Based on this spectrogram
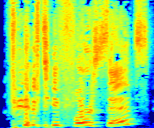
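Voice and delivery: slow, high, laughing through it; laughing disbelief. Retold or imitated. Realizing the savings is tiny, slow laughing disbelief. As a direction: laugh out the number in amazement.

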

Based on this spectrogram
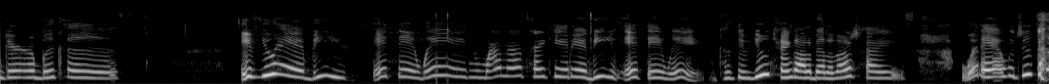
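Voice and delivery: high, put-on voice, indignant questioning; spot-on video impression. Co-host quotes the woman from the wedding beef video, high-pitched impression. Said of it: "so weird how you sound just like her".

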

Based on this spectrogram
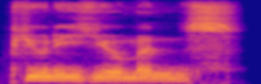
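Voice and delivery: low, slow monster growl; lumbering brute voice; Hulk voice. Acted. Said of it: "someone who smashes".

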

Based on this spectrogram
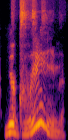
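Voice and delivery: mock squeal, swooping up high; imitated startled scream. Imitating the actress's turnaround and scream, mock shriek. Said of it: "little turnaround and scream, and she goes".

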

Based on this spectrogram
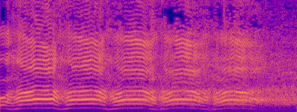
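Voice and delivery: loud, high, deliberate "ha" beats; forced laugh. Shown as a demonstration. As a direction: force out big separate ha-has. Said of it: "Even when you don't feel like laughing".

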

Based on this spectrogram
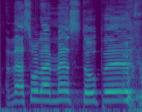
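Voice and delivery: mock indignant retort. Customer answering the cashier, mock indignant. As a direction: snap back in mock outrage.

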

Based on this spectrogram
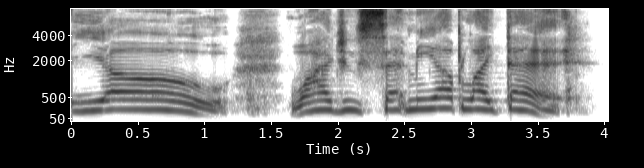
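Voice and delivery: high, drawn-out mock complaint; aggrieved protest. Retelling protest to sister after setup.

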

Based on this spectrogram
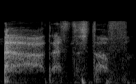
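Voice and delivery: slow satisfied whisper. Real, not acted. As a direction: breathe it out after a sip. First sip of beer.

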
